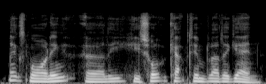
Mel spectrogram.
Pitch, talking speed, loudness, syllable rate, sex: 140 Hz, 180 wpm, -16 LUFS, 5.0 syllables/s, male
